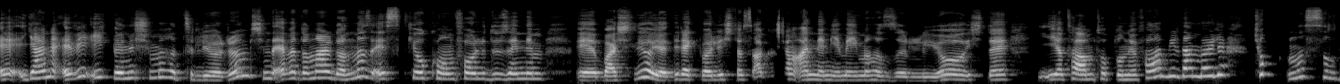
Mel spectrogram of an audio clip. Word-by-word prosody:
eee, 225 - +1
yani, 310 +4 +5
eve 335 +8 +1
ilk 345 -6 -5
dönüşümü 295 +3 +1
hatırlıyorum. 285 - -1
Şimdi 295 -8 -2
eve 285 +3 +2
döner 300 +1 +4
dönmez 265 +11 0
eski 275 +2 -1
o 280 0 0
konforlu 260 -1 -1
düzenim, 255 +1 -1 0.3
eee, 185 -1 +3
başlıyor 195 - +3
ya. 185 -1 +4
Direkt 225 -2 +1
böyle 205 +2 +2
işte 230 0 -4
akşam 225 +3 -4
annem 215 0 +2
yemeğimi 200 0 -3
hazırlıyor, 185 +3 -2
işte 220 +1 -2 0.3
yatağım 235 -7 +2
toplanıyor 225 -4 -2
falan. 340 +8 -1
Birden 375 0 +2
böyle 395 +3 +3 0.3
çok 470 -2 -4
nasıl 325 -2 -6
255 Hz, 145 wpm, -22 LUFS, 215-305 Hz, 0.3 s, yani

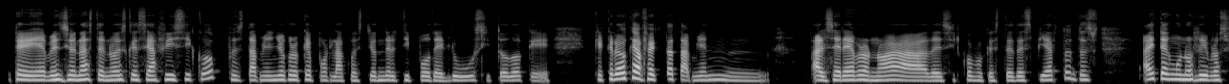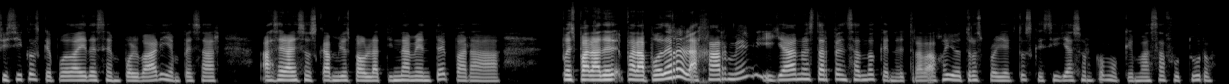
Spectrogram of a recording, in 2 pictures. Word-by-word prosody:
que 205 -3 +5
mencionaste, 215 +1 +3
no 200 +1 0
es 210 0 0
que 220 - +1
sea 205 0 +2
físico, 230 +7 -2
pues 205 -5 -5
también 200 0 -1
yo 210 - +2
creo 210 -1 +1
que 220 - -1
por 195 -1 -8
la 180 -1 -1
cuestión 190 +2 -5
del 195 -3 -2
tipo 195 -1 -4
de 180 -2 0
luz 190 +2 -4
y - - -14
todo 185 +1 -3
que 175 -3 -8 0.4
que 215 - -3
creo 245 +2 +5
que 300 - +5
afecta 240 -1 +4
también 195 -4 -3 0.4
al 205 -2 +5
cerebro, 205 +1 +4
¿no?, 190 +1 +1
a 185 -4 +4
decir 180 +1 -4
como 185 -3 -5
que 175 - -5
esté 180 +2 -5
despierto. 205 +5 -3
Entonces, 215 -5 -4 0.4
ahí 240 +2 +4
tengo 245 -3 +4
unos 220 -1 +3
libros 210 -1 +2
físicos 225 +3 -6
que 185 - -7
puedo 190 +1 -3
ahí 195 0 +2
desempolvar 180 -1 -2
y 225 - -3
empezar 180 0 -6 0.4
a - - +2
hacer 200 +2 +2
a 195 - +7
esos 200 -1 -4
cambios 195 0 -1
paulatinamente, 185 +3 -1
para 175 -5 -4 0.6
pues 220 -2 +2 0.3
de 220 +2 +5
para 210 -2 +7
poder 240 +8 +4
relajarme 250 -2 +3
y 350 - -6
ya 215 +2 +3
no 240 0 -2
estar 230 -1 -2
pensando 220 -1 -4
que 195 - -9
en 175 - -9
el 175 - -9
trabajo 90 - -4
hay 220 -2 0
otros 200 +1 -5
proyectos 180 +3 -7
que 180 - -11
sí 195 +2 -10
ya 190 0 -5
son 195 -1 -9
como 195 -3 -9
que 170 -1 -12
más 175 +2 -7
a 200 - -5
futuro. 185 0 -10
200 Hz, 200 wpm, -21 LUFS, 185-220 Hz, 0.6 s, a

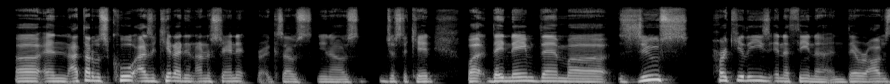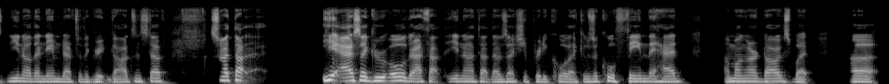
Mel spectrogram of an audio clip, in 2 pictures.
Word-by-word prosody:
uh, 145 0 +1
and 140 -2 0
I 150 - 0
thought 185 +4 +2
it - - 0
was 165 - +6
cool, 190 -1 +3
as 150 0 +2
a 145 - -1
kid, 175 +7 0
I 155 - +3
didn't 140 -3 -4
understand 140 +1 -1
it, 145 - -6
ri 110 - -15
'cause 120 - -3
I 125 - -4
was, 115 -4 +1
you 120 0 -6
know, 115 -1 -4
I - - -5
was 115 +2 0 0.2
just 130 -2 -1
a 125 - -6
kid, 130 0 -1 0.3
but 140 -1 +1
they 150 +1 +6
named 165 0 +3
them, 150 -2 +2
uh, 130 -3 -1
Zeus, 190 - +4 0.2
Hercules, 185 -2 0
and 150 -2 -4
Athena, 125 -3 -2
and 115 +1 -6
they 130 - -3
were 130 -1 -3
obvious 130 -1 -3
You 145 +1 -1
know, 140 -2 -2
they're 130 - -3
named 130 0 -2
after 120 +1 -5
the 115 - -4
Greek 120 -1 -4
Gods 120 +2 -6
and 130 - -3
stuff, 140 +2 -3 0.4
so, 185 - +4
I 185 - +5
thought - - 0
I - - -17 0.7
Yeah, 195 -4 +7
as 175 +2 +9
I 185 - +6
grew 165 0 +3
older, 165 -4 +2
I 130 - +1
thought, 135 - -4
you 135 +1 -4
know, 130 -1 -3
I - - -2
thought 130 -1 -6
that 120 - -4
was 120 +1 -2
actually 125 -1 -4
pretty 120 +1 -6
cool, 125 +2 -6
like, 115 -1 -5
it - - -15
was 125 0 0
a - - -2
cool 145 +4 -1
theme 135 +2 -1
they 130 -1 -1
had 130 0 -2 0.4
among 135 +1 -2
our 140 0 -2
dogs, 135 -1 -1
but, 115 -3 -6 0.4
uh 125 -2 -1
135 Hz, 275 wpm, -22 LUFS, 125-150 Hz, 0.7 s, as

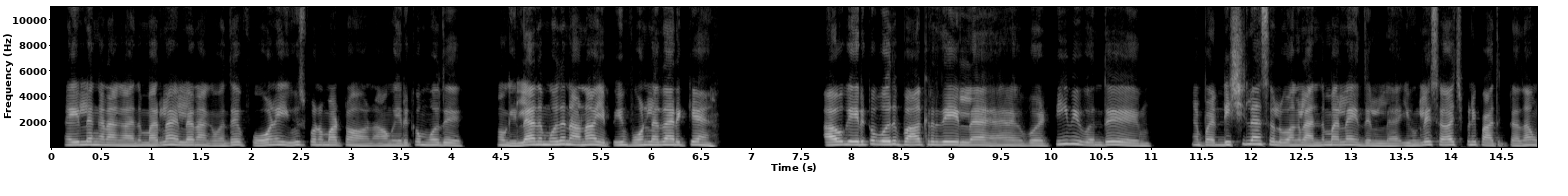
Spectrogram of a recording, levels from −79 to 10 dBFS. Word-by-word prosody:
நா 215 - -2
இல்லங்க. 230 -1 +1
நாங்க 195 -2 -1
அந்த 185 - -4
மாரி 190 +1 0
எல்லாம் 230 0 +2
இல்ல. 205 - +1
நாங்க 185 -3 -3
வந்து 200 +5 -3
ஃபோன் 195 +4 -1
யூஸ் 210 +1 -3
பண்ண 210 -1 -1
மாட்டோம். 200 -2 -1 0.2
அவங்க 180 0 -3
இருக்கும் 205 +3 -4
போது. 200 -1 -1 0.5
அவங்க 195 -3 -2
இல்லாத 235 +4 +5
போது. 245 +2 +3
நானா 220 +2 +3
எப்பவும் 210 +1 -3
ஃபோன் 210 +3 +1
தான் 225 -1 +5
இருக்கேன். 210 0 0 1.2
அவங்க 240 +2 +4
இருக்கும் 250 +2 -2
போது 250 +1 +5 0.2
பாக்குறதே 230 +1 +2
இல்ல. 205 -1 0 0.3
அ 195 - -3 0.3
உ 190 - 0 0.2
டிவி 285 +1 +1
வந்து 210 +4 0 1.1
டிஸ் 225 +2 +2
எல்லாம் 270 -1 +3
சொல்லுவாங்க. 200 -2 -1
அந்த 195 +2 -4
மாரிலாம் 215 0 0
இது 185 0 -4
இல்ல. 165 0 -4 0.2
இவங்களே 195 +6 -1
சேர்ச் 220 +1 0
பண்ணி 225 0 -3
பாத்துக்கிட்டா 190 -2 -4
தான் 200 0 -2
210 Hz, 180 wpm, -22 LUFS, 195-230 Hz, 1.2 s, இல்லாத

